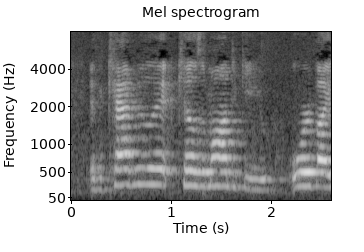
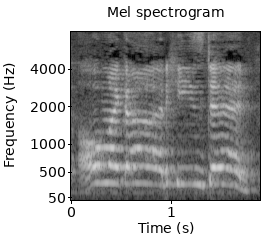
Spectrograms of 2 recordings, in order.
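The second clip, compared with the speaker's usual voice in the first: high-pitched hammed-up wail; mock wailing; 6 semitones higher, much slower than usual. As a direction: imitate a wailing nurse, voice raised high. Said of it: "she's wailing".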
